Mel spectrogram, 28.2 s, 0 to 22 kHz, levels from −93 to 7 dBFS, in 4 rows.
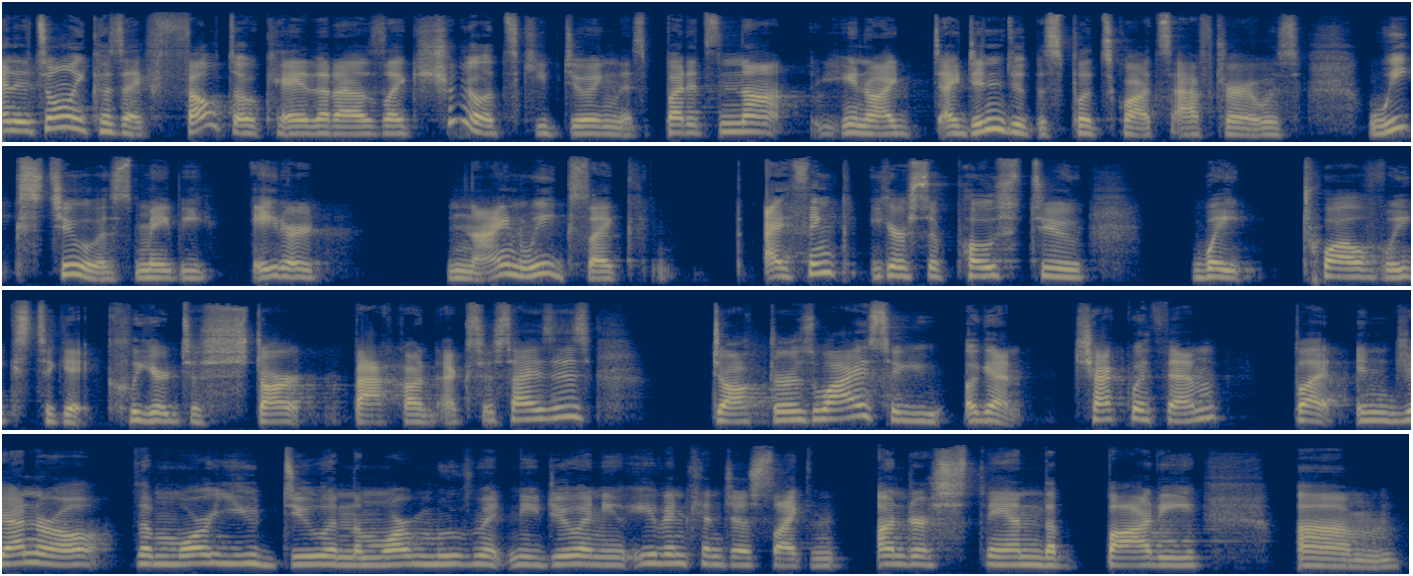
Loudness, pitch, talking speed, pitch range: -27 LUFS, 195 Hz, 185 wpm, 175-215 Hz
